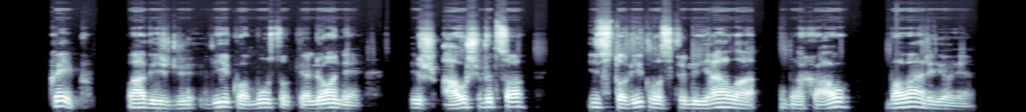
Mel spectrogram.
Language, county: Lithuanian, Kaunas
